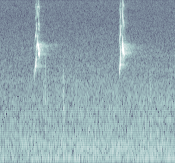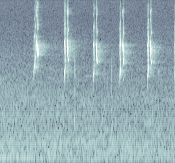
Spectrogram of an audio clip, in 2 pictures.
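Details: Long-tailed shrike (cendet) with sparse, very high sharp ticks, first widely spaced, then a steady series roughly every half second.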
